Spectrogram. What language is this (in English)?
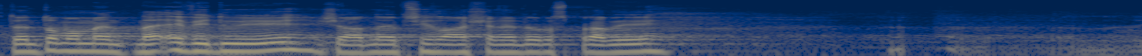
Czech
